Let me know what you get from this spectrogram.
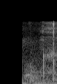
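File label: "shi2jian1", Mandarin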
